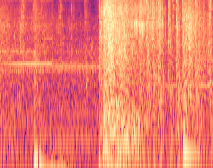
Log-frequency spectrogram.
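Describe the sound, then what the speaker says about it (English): Explosion firing out nails in the video game The Binding of Isaac, a pair of quick booming blasts followed by crackling bursts and a smaller thump, moderately loud over a steady game background. "And it's just cool, that explosion. Freaking nails coming out of it."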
